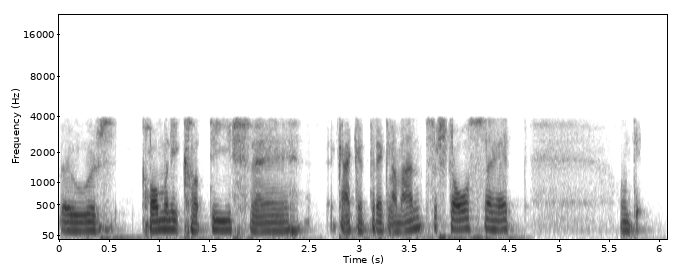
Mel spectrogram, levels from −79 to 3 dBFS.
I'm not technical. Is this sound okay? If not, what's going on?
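No, not quite. All the way through, this speech has gone through the GSM full-rate codec, the squeeze that early mobile phones used to shrink voices down. It rebuilds the voice from a rough model of the mouth and throat, fed by a coarse train of pulses, so you get that buzzy, gravelly edge on everything. It also throws away everything above 4 kHz, which is why the voice sounds dull and boxed-in, like an old phone call.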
